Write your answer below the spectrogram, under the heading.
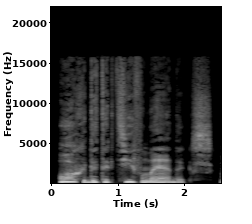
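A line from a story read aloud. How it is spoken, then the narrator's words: Sigh. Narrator (Russian): вздохнула Розалинд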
